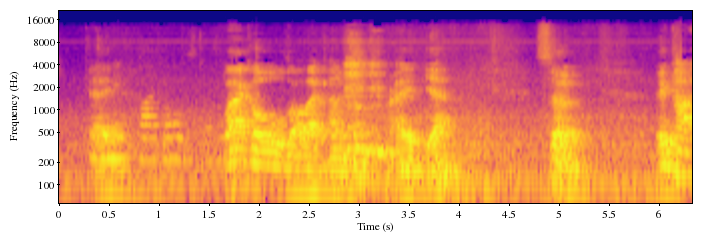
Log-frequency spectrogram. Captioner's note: laughter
